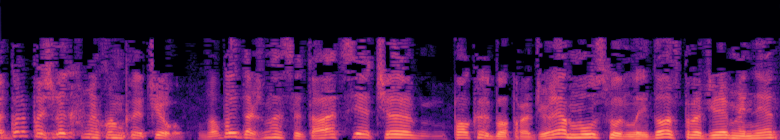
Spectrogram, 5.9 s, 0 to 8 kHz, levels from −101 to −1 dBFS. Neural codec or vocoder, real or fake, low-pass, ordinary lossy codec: codec, 16 kHz in and 24 kHz out, 1.1 kbps, FireRedTTS-2 codec; fake; 7.2 kHz; MP3, 24 kbps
